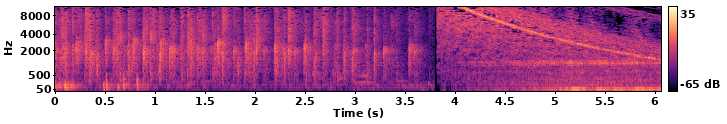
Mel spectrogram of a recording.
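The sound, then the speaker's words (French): An audience claps steadily in a dense burst of applause for about four seconds, then it cuts off abruptly into a sweeping electronic tone with a descending whistle over a low hum. “Une bonne main d'applaudissement pour JF Denommé!”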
